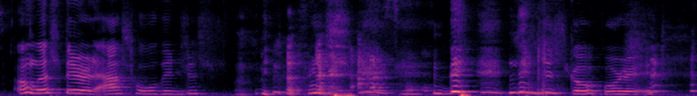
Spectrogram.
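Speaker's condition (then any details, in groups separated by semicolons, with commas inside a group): Cerebral palsy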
